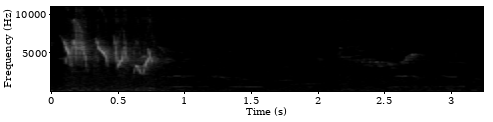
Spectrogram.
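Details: Tailorbird at its nest feeding a butterfly to its chicks gives a quick burst of four sharp, high chirps in under a second, followed by a faint thin whistle over a quiet background.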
